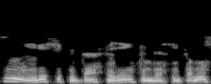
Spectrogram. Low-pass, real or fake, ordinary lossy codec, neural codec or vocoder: 3.6 kHz; fake; none; codec, 16 kHz in and 24 kHz out, 1 kbps, XY-Tokenizer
